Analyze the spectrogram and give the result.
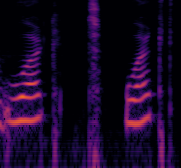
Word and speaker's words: worked: If you had worked harder. – Eso es, worked. Don't forget that T sound at the end.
